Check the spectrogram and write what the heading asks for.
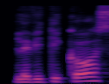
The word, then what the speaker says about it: Λευιτικός: con esta palabra leviticoz así como está entre paréntesis así se pronuncia levíticos que significa sobre los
